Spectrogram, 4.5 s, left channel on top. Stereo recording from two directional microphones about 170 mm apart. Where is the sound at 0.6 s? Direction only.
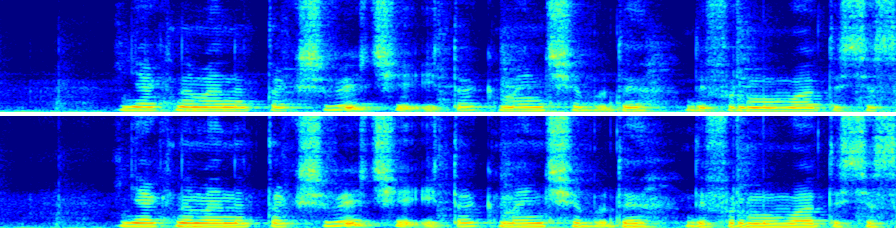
15° right (ahead or behind).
